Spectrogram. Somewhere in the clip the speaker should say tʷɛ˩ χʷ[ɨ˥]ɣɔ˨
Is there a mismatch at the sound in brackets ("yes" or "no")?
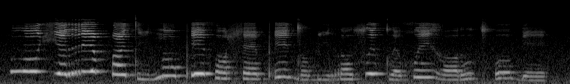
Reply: yes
